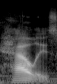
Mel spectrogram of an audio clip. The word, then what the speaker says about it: Halley: kick off this show I remember growing up the comet was pronounced by everybody as Halley's Comet however the current accepted pronunciation is to be said like valleys comets so like Halley's Comet furthermore there are accounts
